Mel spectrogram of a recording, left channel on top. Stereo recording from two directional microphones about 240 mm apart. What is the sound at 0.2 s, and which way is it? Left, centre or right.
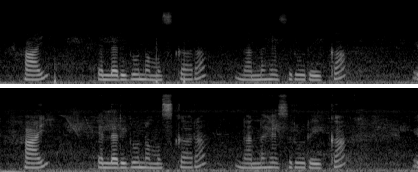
A woman's voice, centre.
